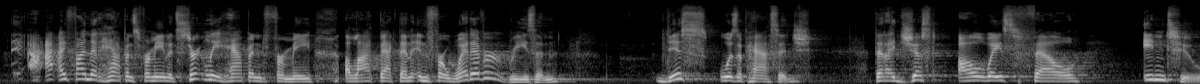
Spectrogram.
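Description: Over noticeable background noise, a man with a fairly high voice speaks fairly slowly, his pitch swinging very widely while his loudness stays very even. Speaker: pastor. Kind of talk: sermon. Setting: church.

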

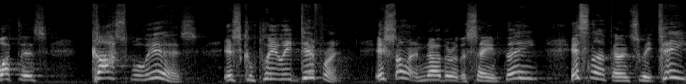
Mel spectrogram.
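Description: An American-accented man speaks at an extremely high pitch with very wide pitch swings. His voice is raised and projected, with a bright, sharp tone. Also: moderate pace. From Texas. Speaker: pastor. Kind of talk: sermon. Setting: church.

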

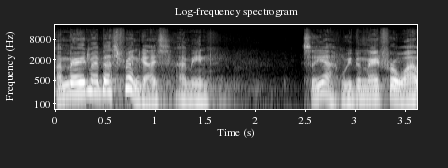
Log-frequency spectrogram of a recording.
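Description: With an Upper Midwest accent, the voice comes through on a very clean recording with a silent background. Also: man. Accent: Upper Midwest American. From Michigan, US Midwest. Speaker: Bible camp director, guest preacher. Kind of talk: sermon. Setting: church.

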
